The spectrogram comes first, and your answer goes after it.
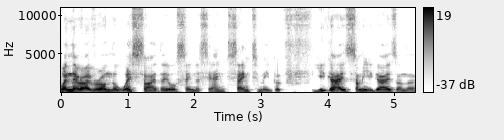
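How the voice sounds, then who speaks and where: With an Australian accent, a man talks at a moderate pace with lively intonation, hardly any pauses and big swings in loudness. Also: medium pitch for a man. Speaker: live stream host. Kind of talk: casual chat.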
